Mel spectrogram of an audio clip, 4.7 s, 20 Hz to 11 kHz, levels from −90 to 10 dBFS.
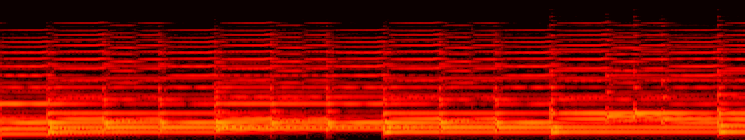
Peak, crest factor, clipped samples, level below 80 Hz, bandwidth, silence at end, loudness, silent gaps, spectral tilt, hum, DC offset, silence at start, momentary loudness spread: -18 dBFS; 16 dB; under 0.1%; -88 dBFS; 7.6 kHz; 0 s; -35 LUFS; none; -5.5 dB/octave; none; under 0.1%; 0 s; 2 LU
